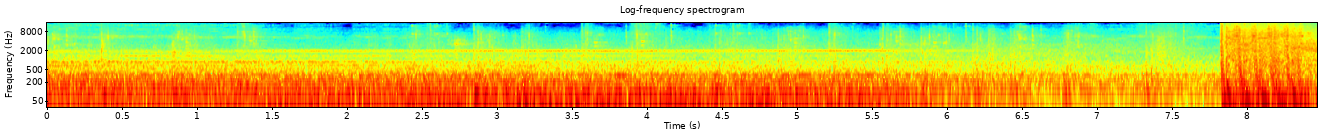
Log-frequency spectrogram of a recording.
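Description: A huge machine hums with a deep, steady rumble.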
